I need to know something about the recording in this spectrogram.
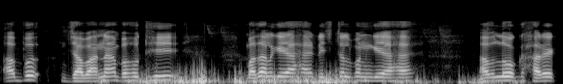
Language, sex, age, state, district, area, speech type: Hindi, male, 18-30, Bihar, Muzaffarpur, urban, spontaneous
